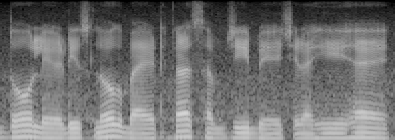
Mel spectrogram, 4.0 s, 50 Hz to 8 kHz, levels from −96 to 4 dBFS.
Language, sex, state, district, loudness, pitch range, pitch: Hindi, male, Jharkhand, Ranchi, -18 LUFS, 100-110 Hz, 100 Hz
